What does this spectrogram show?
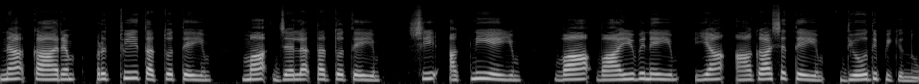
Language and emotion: Malayalam, neutral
